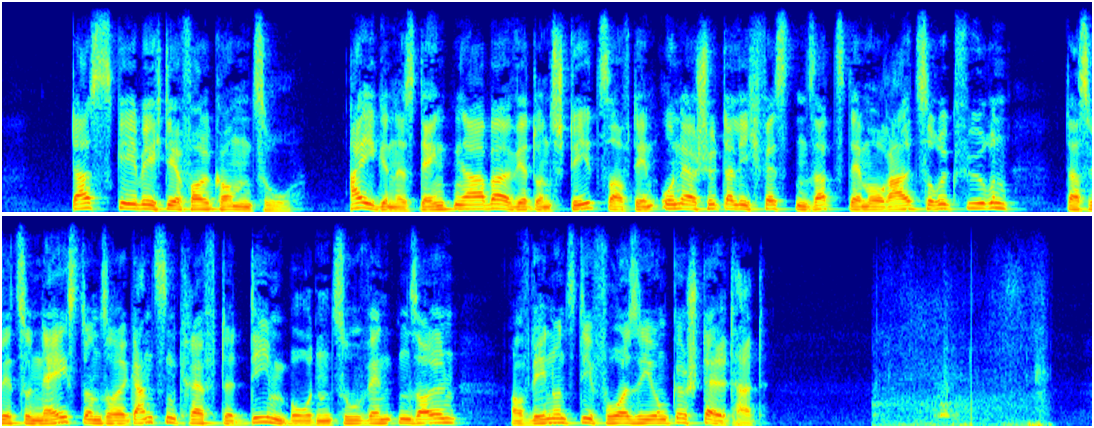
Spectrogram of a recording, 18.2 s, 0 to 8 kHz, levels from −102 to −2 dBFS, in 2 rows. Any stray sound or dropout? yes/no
yes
